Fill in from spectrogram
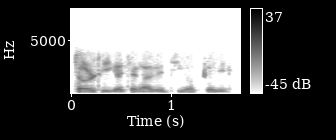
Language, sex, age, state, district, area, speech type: Punjabi, male, 30-45, Punjab, Tarn Taran, rural, conversation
